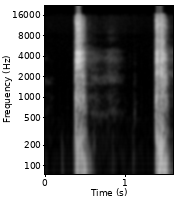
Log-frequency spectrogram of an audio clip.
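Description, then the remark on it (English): Two loud, harsh throat-clearing bursts, each short and gritty, separated by about a second of quiet with only a faint rasp trailing after the first one. “Do you hate it when every second of every day your roommate is constantly trying to clear their throat?”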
